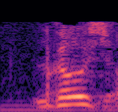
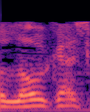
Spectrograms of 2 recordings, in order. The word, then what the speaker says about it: logos: The word, now the word in Greek is logos, or logos can be pronounced either way.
